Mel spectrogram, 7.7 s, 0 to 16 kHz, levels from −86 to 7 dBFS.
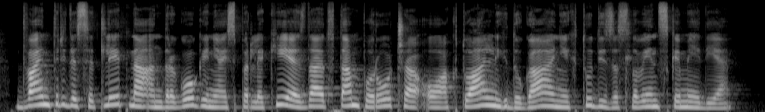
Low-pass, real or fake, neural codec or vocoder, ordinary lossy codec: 14.4 kHz; real; none; none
